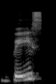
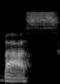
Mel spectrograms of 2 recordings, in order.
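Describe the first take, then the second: First: The vowel is the long 'ay' of 'base'. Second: The vowel is the short 'a' of 'bat'. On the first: The speaker calls it wrong. "उसको बेस भी नहीं बोलते हैं" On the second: The speaker calls it right. "Basically होता है बैस"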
